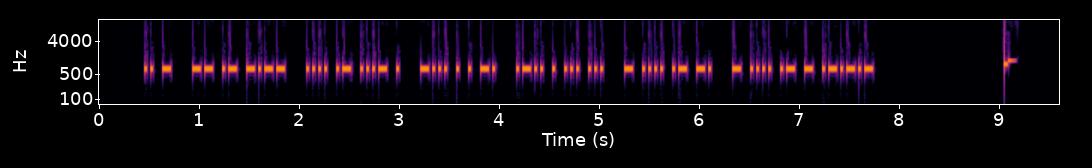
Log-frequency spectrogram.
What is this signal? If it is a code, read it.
Morse code, heard as a keyed tone, about 40 wpm, 700 Hz. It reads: IT MAY HAVE BEEN LESS THAN THAT.
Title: Sentences from Top 1000 Words - Review Part 2 - 40wpm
